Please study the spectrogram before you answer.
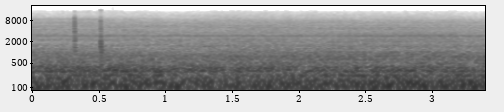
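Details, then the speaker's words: Front blower motor (R13 fuse) with air recirculation released: a click, then a steady, even, slightly softer fan rush as the motor drops a speed; normal blower speed drop with recirculation off. "Now you see, it doesn't blow as hard. So it must increase the motor speed also."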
